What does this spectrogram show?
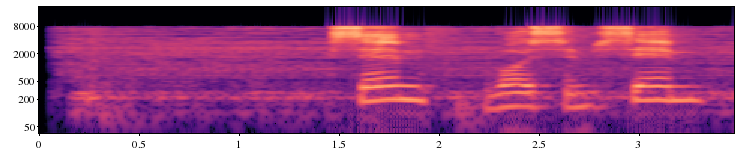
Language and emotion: Russian, positive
